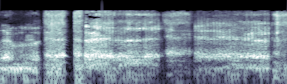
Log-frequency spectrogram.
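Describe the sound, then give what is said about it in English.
A dog growls continuously in long, rumbling bursts separated by brief pauses, loud, with a rough, throaty texture throughout. “He only growls when I ask him.”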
